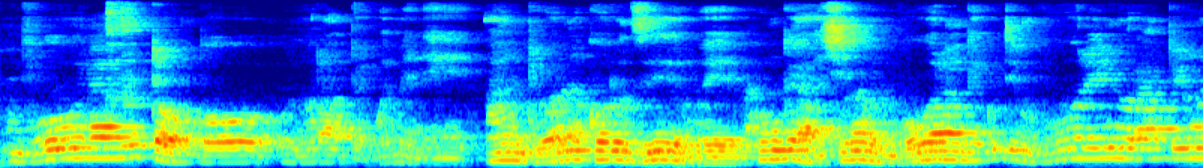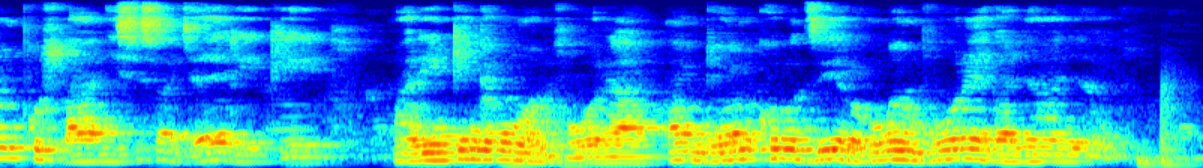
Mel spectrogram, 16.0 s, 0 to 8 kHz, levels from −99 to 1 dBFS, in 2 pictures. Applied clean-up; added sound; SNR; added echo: none; none; none; reverberation time 0.6 s.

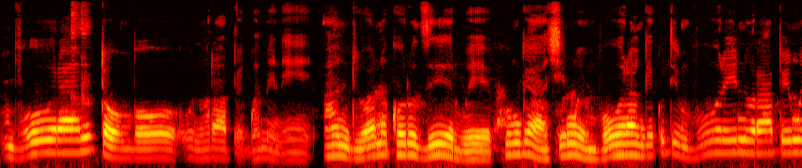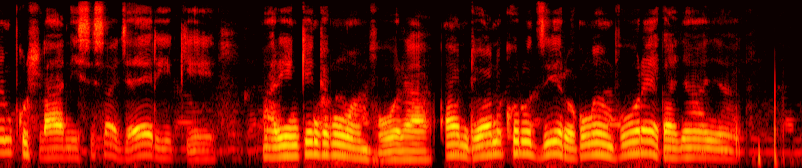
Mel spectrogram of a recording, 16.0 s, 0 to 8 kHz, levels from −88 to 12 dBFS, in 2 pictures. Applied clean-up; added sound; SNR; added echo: none; none; none; none.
